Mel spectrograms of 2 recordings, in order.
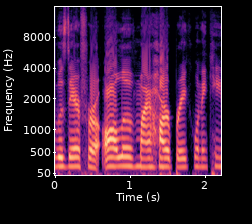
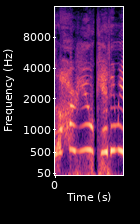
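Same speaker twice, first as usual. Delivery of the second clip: tearful disbelief; faster than usual. Retold or imitated. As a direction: voice cracking high on the verge of tears. Kelly learns the truth.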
